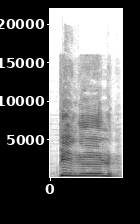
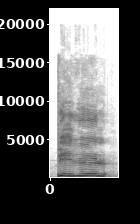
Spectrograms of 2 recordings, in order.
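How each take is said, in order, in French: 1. La première voyelle se prononce comme un 'i' net. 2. La première voyelle se prononce comme un 'i' net.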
